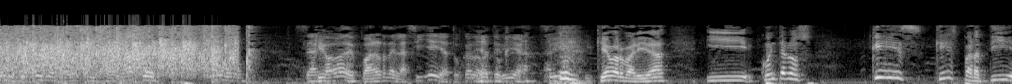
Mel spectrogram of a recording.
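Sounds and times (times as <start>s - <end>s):
audience applause: 0.0s - 2.5s
speech: 3.1s - 10.1s.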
